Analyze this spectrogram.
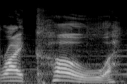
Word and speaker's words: Raikou: that people, you know, other people do say Raikou, and I think that's because of Raichu. So, yeah, it's actually Raikou.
